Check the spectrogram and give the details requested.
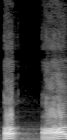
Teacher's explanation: अ संवृत है, आ विवृत हो गया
